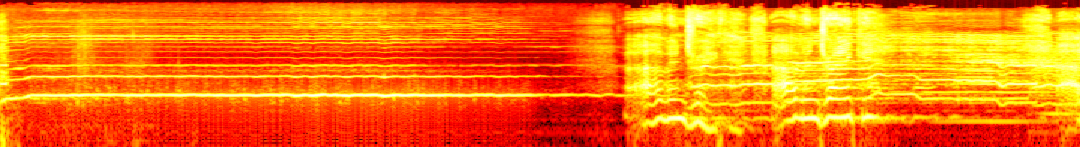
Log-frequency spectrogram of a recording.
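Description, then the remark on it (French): A pop song plays at steady volume during a music break on Radio Pulsar: a long, held synth tone opens it, then a full beat and backing arrangement kick in with a sung vocal line over the top. “Mais avant ça, on va procéder à notre dernière pause musicale de la journée.”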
